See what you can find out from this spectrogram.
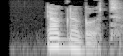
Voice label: "Aggregate", English

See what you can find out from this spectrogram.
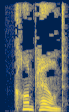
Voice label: "Compound", English

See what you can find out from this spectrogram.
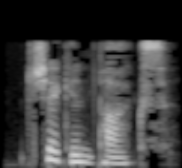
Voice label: "Chicken pox", English

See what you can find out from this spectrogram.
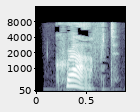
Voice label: "Craft", English

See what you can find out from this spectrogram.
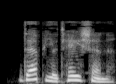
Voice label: "Deputation", English

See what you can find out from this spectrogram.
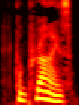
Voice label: "Comprise", English

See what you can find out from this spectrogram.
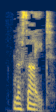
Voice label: "Recite", English

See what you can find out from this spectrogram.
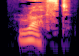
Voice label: "Rust", English

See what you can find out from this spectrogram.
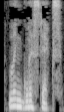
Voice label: "Linguistics", English

